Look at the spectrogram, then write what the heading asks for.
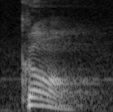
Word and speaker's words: quand: Quand? Il se prononce quand. La D finale ne se prononce pas.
